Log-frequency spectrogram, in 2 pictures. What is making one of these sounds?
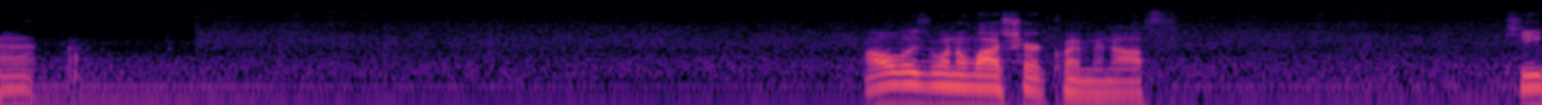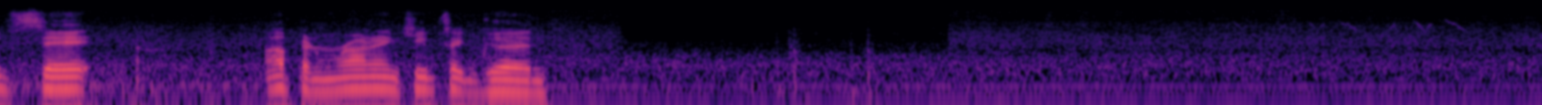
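A pressure washer sprays water with a steady hiss.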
